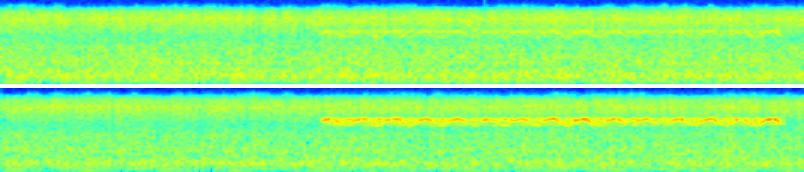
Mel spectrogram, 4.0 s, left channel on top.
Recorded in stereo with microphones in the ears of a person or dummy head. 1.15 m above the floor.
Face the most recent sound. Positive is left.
turn(degrees=-60)  # may be behind; listen again after turning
